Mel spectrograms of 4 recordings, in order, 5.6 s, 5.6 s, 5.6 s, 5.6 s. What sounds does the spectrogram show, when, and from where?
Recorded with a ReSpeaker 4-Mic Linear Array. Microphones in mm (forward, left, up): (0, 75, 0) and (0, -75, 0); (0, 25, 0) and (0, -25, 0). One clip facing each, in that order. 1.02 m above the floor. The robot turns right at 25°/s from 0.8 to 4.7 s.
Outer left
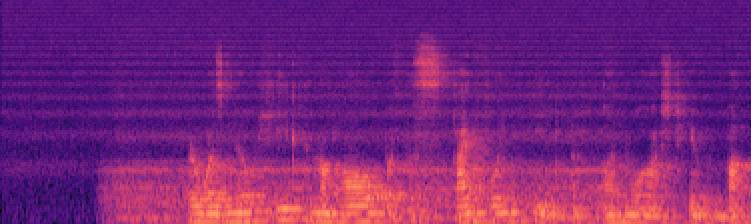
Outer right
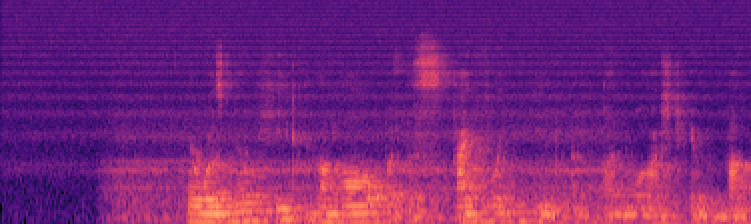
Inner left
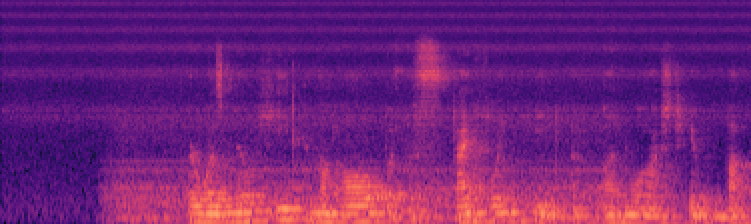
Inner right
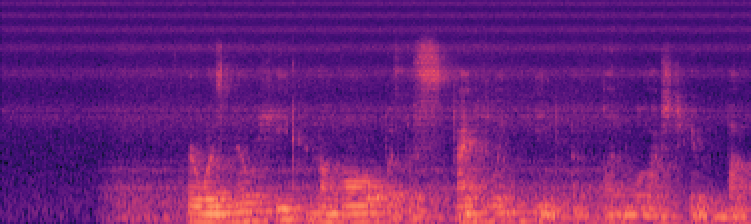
1.4 s a man speaking: 45° right, 3 m; by 5.5 s 40° left, 3 m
